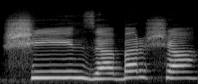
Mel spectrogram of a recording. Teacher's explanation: شین میں بھی حروف مستفیلہ کی صفت ہے، اس کو باریک پڑھیں گے، جیسے شین زبر شا۔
